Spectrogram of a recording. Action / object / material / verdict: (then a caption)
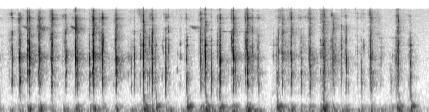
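tap / mechanical keyboard with plastic keycaps / ABS plastic / none. A HyperX Alloy Origins Core tenkeyless mechanical keyboard with ABS keycaps is typed on with the fingertips of both hands. A fast, uneven run of crisp clacks carries bright, high click transients over a low, hollow thock. Each keystroke stops almost instantly, with no ring.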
